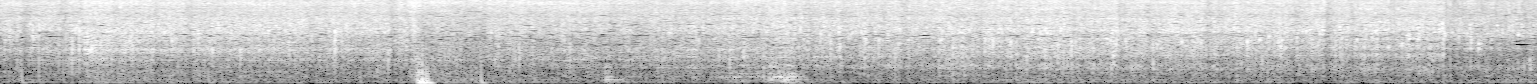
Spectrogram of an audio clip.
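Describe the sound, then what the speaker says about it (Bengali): Kalibaus fish fry in hot oil with a loud, steady, hissing sizzle that fills the whole stretch, broken by a few low knocks and clatters of the pan. "এখন আমি মাছগুলো আস্তে করে ছেড়ে দেবো, ভালো করে ভেজে নেব"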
